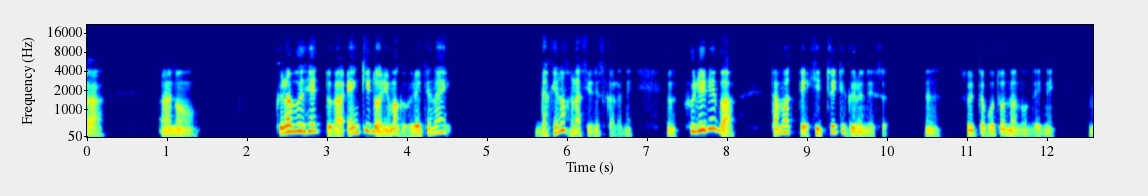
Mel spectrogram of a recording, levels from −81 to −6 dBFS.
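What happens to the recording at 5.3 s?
Nothing goes wrong at 5.3 s; the speech there is intact, with no dropout, click, distortion or other fault.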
